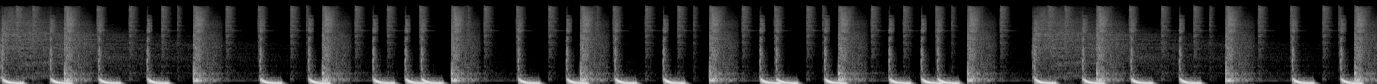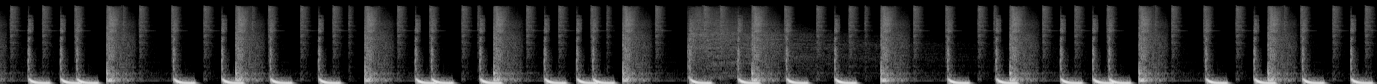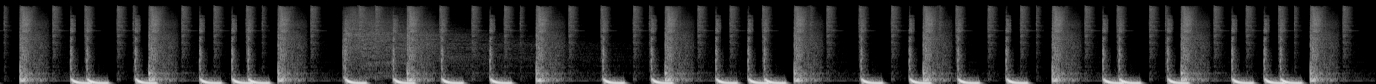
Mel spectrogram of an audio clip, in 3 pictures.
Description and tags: HH loop 93 bpm
hip hop drum loop by Voodoom Prod created with Logic Pro
beat, hiphop, loop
